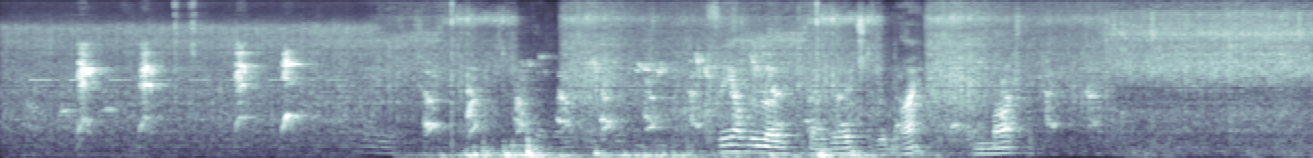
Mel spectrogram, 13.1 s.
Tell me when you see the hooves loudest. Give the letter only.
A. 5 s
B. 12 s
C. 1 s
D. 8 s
A.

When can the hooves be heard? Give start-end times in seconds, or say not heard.
4.0-9.8.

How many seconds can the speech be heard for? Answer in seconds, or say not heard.
7 s.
